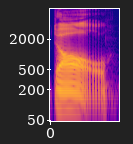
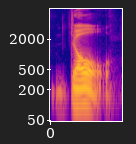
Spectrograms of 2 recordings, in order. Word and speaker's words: Dahl: I would spell it D-A-H-L. Doll. – Yes. – Dolphins. – Doll. – I... – No, you're saying like bananas, Dole. Like Dole bananas. – No, like D-O-L-E, that's Dole.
